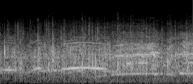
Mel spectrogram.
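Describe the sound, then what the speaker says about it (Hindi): An audience at an Independence Day poetry recital applauds, giving dense, continuous clapping for about two seconds, with a voice audible over the applause. "एक बार जोरदार तालियां दोस्तों,"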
